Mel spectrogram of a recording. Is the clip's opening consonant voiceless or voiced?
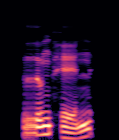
voiced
